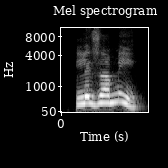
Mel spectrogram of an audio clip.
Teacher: S is normally silent, but it is pronounced Z because ami begins with a vowel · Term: liaison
